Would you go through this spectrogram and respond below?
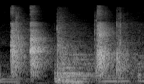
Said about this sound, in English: Clap time! Clap!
